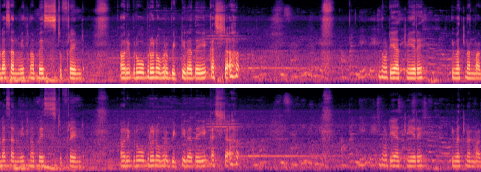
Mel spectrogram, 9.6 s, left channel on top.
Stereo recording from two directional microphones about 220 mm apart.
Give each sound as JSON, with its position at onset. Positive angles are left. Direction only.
{"t": 0.0, "sound": "a woman's voice", "side_deg": 25}
{"t": 7.7, "sound": "a woman's voice", "side_deg": 30}
{"t": 9.0, "sound": "a woman's voice", "side_deg": 20}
